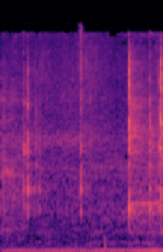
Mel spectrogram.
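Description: A few faint clicks and light knocks as a dial torque gauge is handled and fitted onto a test fixture, the loudest a little before the end.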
